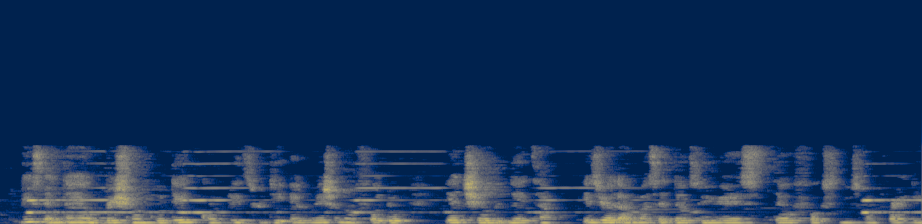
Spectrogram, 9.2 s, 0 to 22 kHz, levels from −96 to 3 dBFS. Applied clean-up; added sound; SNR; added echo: classical method WPE with log-MMSE.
